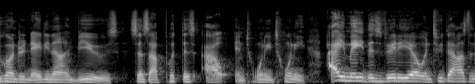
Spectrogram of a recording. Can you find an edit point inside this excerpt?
no; 0 cuts

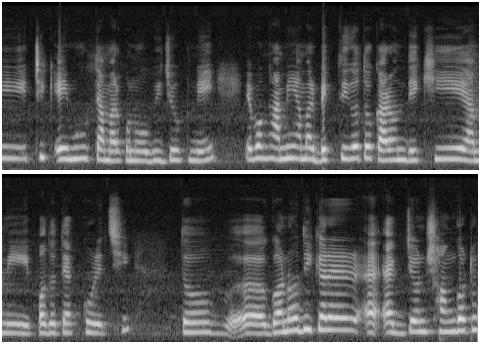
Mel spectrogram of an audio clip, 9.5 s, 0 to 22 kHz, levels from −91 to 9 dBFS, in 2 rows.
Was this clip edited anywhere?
no; 0 cuts

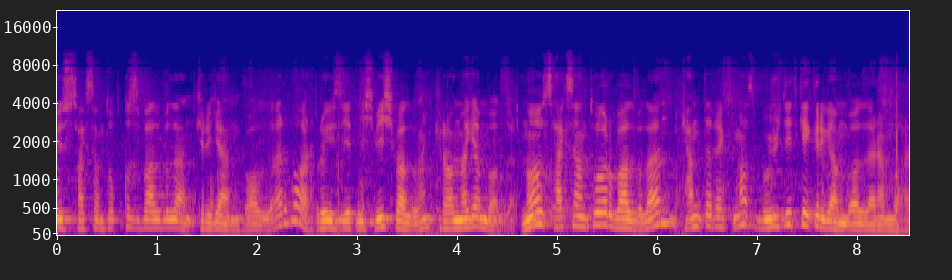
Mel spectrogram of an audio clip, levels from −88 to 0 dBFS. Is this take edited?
yes; 3 cuts; at 1.4 s, 2.5 s, 4.5 s

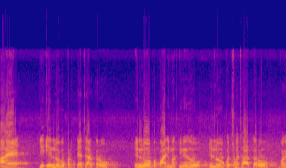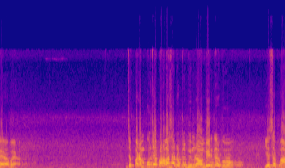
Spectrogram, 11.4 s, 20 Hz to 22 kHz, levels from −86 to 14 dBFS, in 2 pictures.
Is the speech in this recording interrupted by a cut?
no; 0 cuts

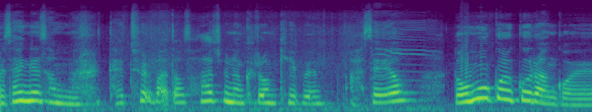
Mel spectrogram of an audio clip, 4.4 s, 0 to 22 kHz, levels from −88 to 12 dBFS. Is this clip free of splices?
no; 1 cut; at 3.2 s

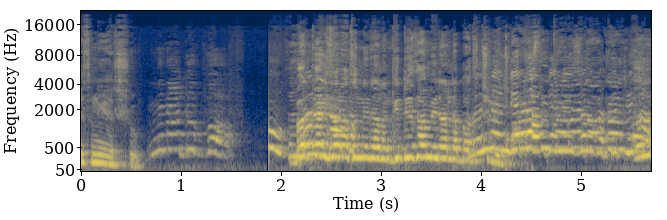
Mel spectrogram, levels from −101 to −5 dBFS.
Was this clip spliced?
yes; 1 cut; at 1.8 s

